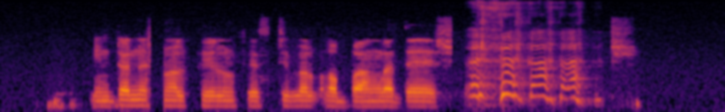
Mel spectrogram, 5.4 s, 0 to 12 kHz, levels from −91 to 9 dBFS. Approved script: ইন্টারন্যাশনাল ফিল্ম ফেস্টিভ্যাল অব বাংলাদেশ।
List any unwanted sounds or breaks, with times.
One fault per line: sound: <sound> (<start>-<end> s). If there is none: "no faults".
sound: dropout (1.1-1.2 s)
sound: laugh (3.5-4.5 s)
